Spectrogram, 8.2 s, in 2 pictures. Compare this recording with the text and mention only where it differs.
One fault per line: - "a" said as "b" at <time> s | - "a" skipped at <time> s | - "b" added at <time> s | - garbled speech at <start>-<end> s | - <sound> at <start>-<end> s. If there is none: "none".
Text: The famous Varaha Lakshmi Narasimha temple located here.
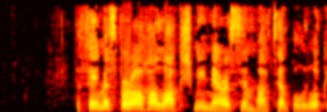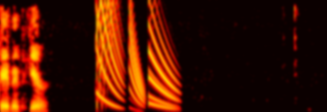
- chirp at 5.3-6.4 s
